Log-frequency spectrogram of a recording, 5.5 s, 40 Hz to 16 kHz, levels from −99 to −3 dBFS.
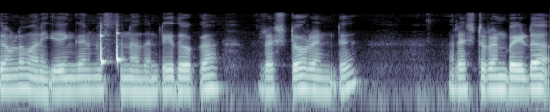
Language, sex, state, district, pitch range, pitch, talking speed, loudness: Telugu, male, Andhra Pradesh, Guntur, 120-135 Hz, 130 Hz, 130 wpm, -21 LUFS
